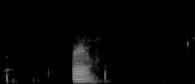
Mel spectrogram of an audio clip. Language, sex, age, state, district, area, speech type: Santali, male, 18-30, West Bengal, Bankura, rural, conversation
